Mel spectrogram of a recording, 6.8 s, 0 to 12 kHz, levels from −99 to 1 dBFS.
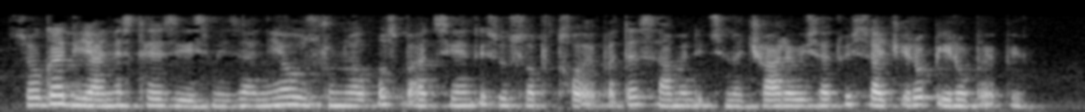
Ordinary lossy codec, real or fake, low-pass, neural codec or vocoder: MP3, 64 kbps; real; 7.2 kHz; none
